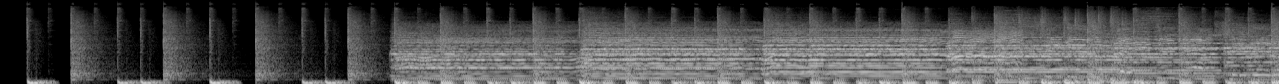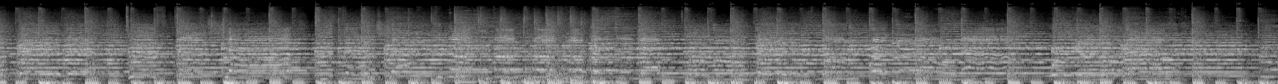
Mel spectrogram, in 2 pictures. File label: One Man Band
